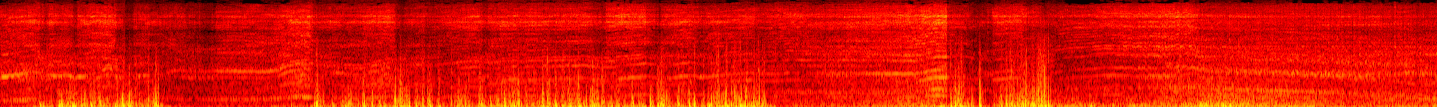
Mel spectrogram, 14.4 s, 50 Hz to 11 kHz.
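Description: A Surron Light Bee 72V electric motorbike with a BAC 4000 controller rated at 16000W accelerates hard, its motor whine rising and falling in pitch, loud and close, with wind and drivetrain noise over several pulls.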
